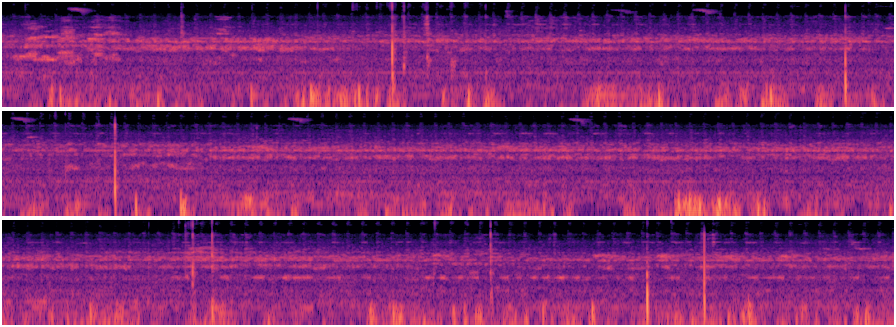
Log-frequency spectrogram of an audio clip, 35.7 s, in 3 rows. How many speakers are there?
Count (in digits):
0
